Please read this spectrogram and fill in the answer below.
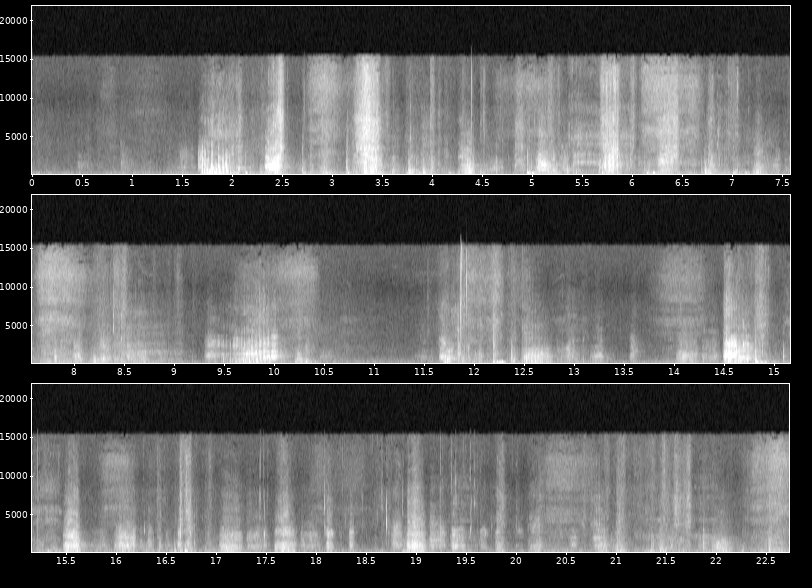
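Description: American Staffordshire terrier panting and growling in irregular bursts as it tugs on a rope toy, a play growl rather than aggression.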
